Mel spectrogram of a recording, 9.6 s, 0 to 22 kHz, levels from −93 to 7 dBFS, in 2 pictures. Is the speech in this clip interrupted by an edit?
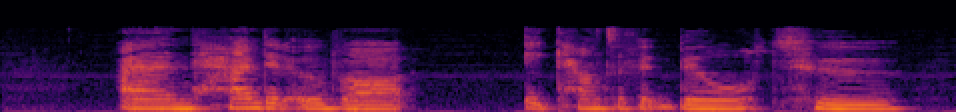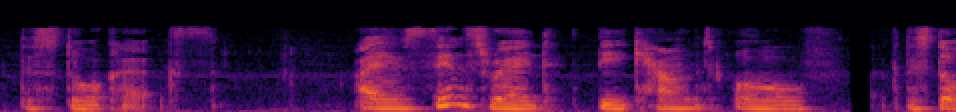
yes; 1 cut; at 6.5 s

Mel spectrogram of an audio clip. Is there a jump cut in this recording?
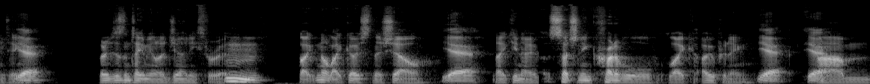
yes; 1 cut; at 5.4 s

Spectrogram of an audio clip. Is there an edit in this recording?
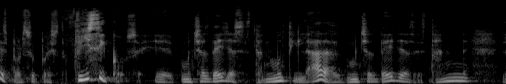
no; 0 cuts

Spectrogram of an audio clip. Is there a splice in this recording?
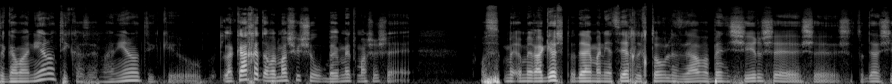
yes; 2 cuts; at 3.6 s, 5.6 s

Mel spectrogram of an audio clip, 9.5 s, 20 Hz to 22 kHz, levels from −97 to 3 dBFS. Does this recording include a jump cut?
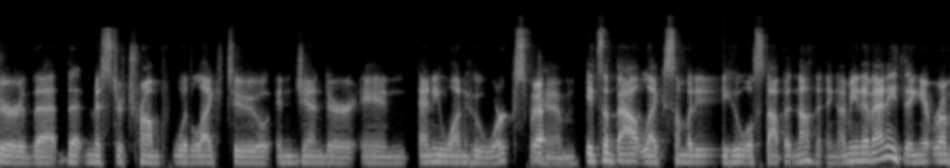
yes; 1 cut; at 5.8 s

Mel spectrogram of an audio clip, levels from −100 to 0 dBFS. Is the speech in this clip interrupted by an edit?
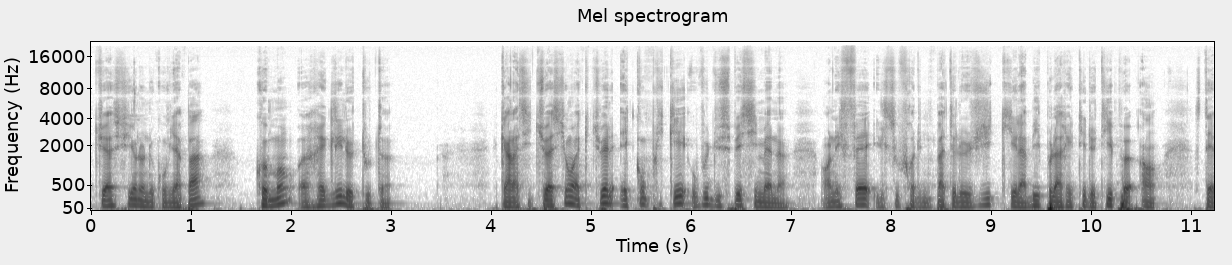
no; 0 cuts

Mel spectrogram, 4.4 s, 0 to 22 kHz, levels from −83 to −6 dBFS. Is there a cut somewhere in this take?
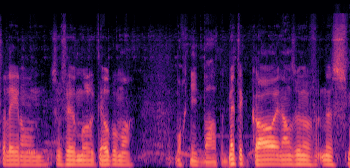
no; 0 cuts

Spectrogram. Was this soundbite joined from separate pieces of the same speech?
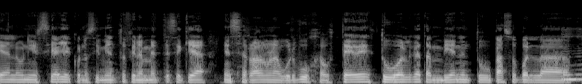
no; 0 cuts

